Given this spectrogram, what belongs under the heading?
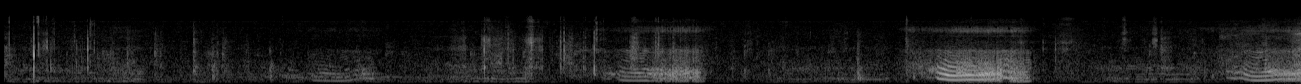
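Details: Two intoxicated adults passed out asleep on a bed, taking turns snoring: loud, rattling snores in bursts, about 20 snoring sounds a minute.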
